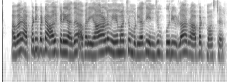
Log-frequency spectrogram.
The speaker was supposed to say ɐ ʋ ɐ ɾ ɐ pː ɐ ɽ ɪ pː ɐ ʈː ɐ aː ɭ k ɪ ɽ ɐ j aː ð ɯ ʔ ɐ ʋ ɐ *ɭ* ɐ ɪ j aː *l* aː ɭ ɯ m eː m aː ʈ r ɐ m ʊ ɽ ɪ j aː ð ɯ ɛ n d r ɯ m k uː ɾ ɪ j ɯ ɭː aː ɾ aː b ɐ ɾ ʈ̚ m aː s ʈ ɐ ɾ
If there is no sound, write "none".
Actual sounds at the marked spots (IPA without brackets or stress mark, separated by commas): ɾ, ɾ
